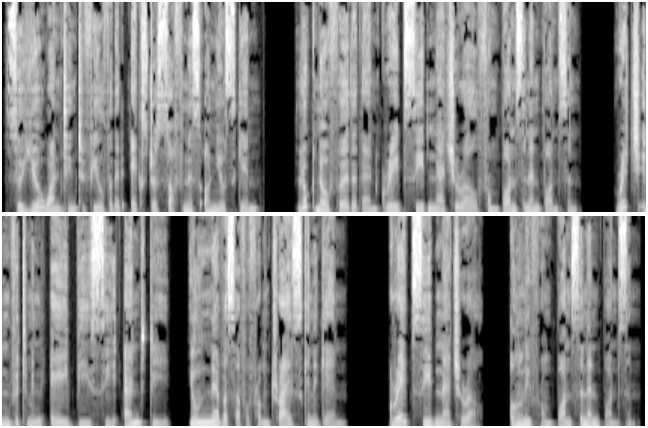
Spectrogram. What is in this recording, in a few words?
English Softsell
